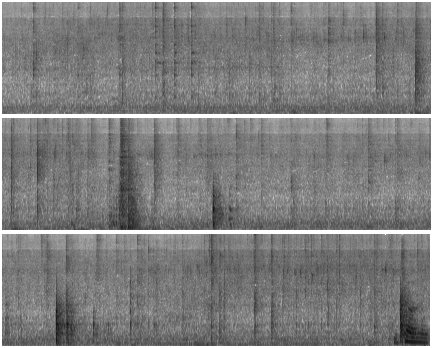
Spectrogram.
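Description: Pork bacon sizzles and crackles steadily in a frying pan, a constant hiss broken by occasional scraping and stirring clatters and a brief run of tap water, with no talking.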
